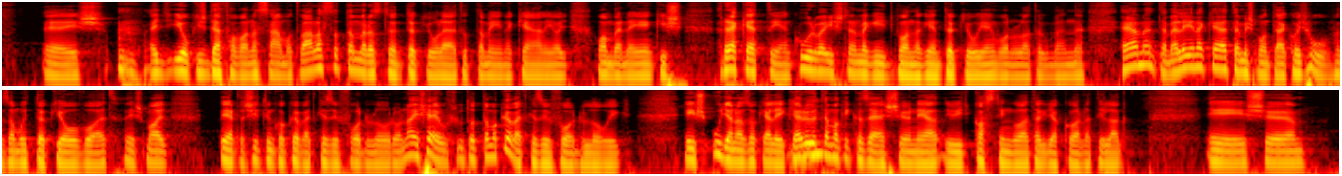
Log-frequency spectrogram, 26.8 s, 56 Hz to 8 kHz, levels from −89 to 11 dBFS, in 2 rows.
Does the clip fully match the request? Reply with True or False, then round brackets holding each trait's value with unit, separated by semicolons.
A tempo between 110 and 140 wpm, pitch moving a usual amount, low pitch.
False (150 wpm; 3.2 semitones; 110 Hz)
